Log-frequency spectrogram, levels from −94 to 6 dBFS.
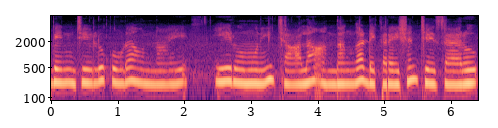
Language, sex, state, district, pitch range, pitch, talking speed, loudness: Telugu, female, Andhra Pradesh, Sri Satya Sai, 215-235 Hz, 225 Hz, 85 wpm, -14 LUFS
